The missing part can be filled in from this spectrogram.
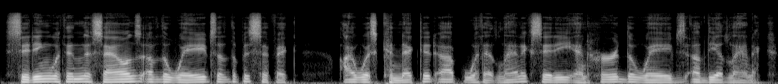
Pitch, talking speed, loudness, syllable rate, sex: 110 Hz, 185 wpm, -17 LUFS, 5.2 syllables/s, male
